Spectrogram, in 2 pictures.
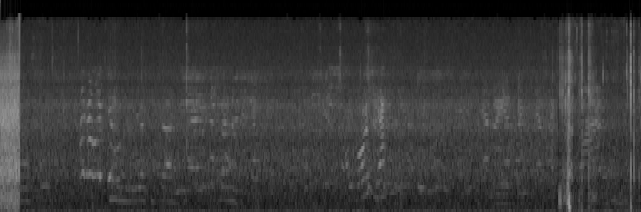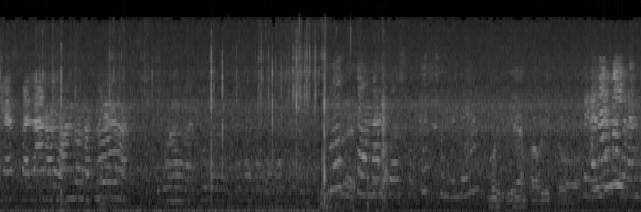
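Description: Adult men and women chat at a distance.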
